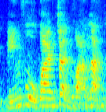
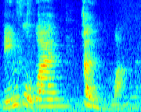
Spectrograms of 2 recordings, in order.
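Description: First: 林副官阵亡啦 shouted slowly and louder with no feeling; slow, loud reading with no feeling; loud flat wrong take. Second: Slow, mournful stress on 阵亡; grief-laden stress. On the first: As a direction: blare out 林副官阵亡啦 with no grief. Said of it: "咁啊唔得㗎". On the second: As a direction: let the grief weigh on 阵亡. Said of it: "将个感情咧摆埋落去". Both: Shown as a demonstration.

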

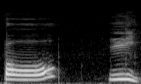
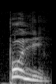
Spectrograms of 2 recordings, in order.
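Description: First: "Poli" split into po, then li; syllable by syllable. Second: Said in the usual way. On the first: Shown as a demonstration. Teacher modelling for learners, syllable by syllable "Poli". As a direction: pause between the two syllables of "Poli".

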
